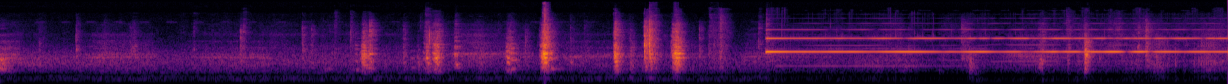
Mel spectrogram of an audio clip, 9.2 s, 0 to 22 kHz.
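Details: 2001 Freightliner FL70 CAT diesel, automatic, with broken speedometer and oil pressure gauge needing replacement: clicks and clunks, then a steady high-pitched dash warning buzzer holding continuously at startup; cause unknown.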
